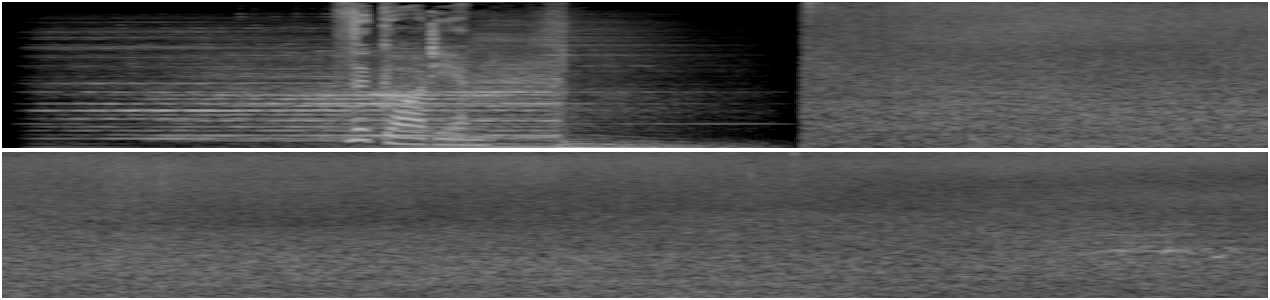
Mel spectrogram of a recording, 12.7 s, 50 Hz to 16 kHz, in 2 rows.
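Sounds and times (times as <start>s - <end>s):
speech: 1.7s - 2.6s
low rumble: 2.4s - 4.0s
crashing surf at a British seaside in Cornwall: 4.0s - 12.6s
wind at a British seaside in Cornwall: 4.0s - 12.6s.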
